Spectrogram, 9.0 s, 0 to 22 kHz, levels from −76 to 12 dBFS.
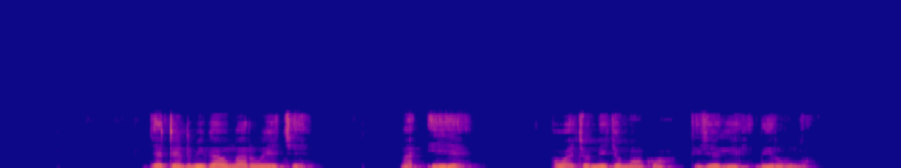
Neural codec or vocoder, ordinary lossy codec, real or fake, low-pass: none; none; real; 7.2 kHz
